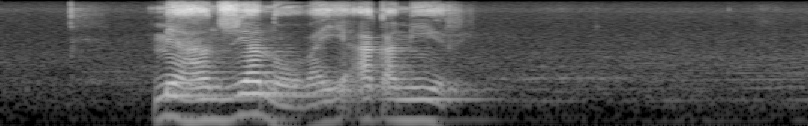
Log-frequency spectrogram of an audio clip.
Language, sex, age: Tsonga, male, 20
